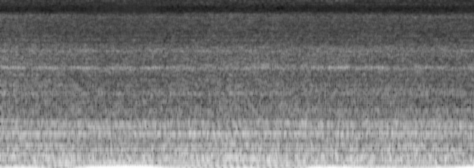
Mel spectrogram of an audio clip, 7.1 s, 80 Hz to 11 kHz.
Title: my 2018 civic type r with weird noise from engine bay.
